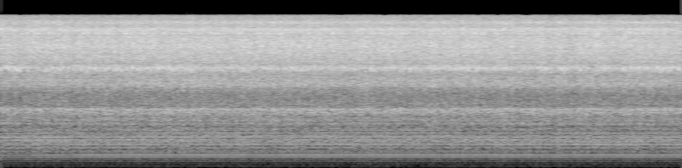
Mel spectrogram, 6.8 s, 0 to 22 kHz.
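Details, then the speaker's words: Homemade three-cylinder radial engine running on compressed air (7/16" bore and stroke, brass cylinders, aluminum pistons, steel propeller) near top speed: fast, even high-pitched buzz with a steady air hiss and no hesitation or rattle, spinning freely. "gonna pretty fearsome speed about the top there I think"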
